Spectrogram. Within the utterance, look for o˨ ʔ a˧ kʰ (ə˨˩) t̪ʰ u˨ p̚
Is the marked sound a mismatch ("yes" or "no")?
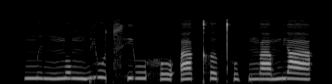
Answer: yes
